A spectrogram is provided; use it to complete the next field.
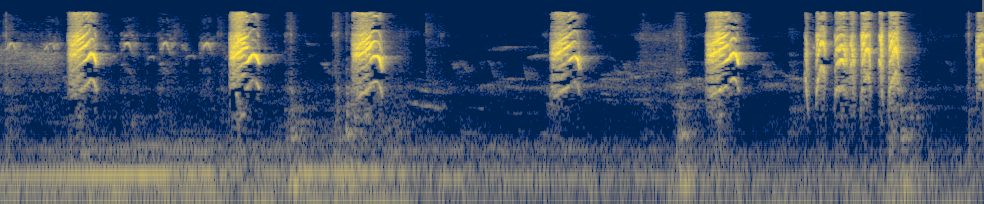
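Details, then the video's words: Javan cochoa singing as a lure for silent birds: sharp, high, down-slurred notes every one to one and a half seconds, then a quick run of stuttering notes; faint high thin whistle early on. "sogon gacor pancingan pintar burung bahan & macet bunyi"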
